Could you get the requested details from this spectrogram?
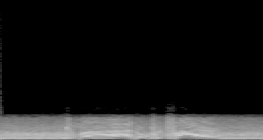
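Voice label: English attack position mood low; War Thunder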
